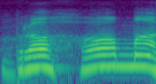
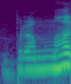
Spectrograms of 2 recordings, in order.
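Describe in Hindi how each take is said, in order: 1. h की आवाज़ m की आवाज़ से पहले आती है। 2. m की आवाज़ h की आवाज़ से पहले आती है। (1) "ब्रह्मा है" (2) "ब्रह्मा नहीं है"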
